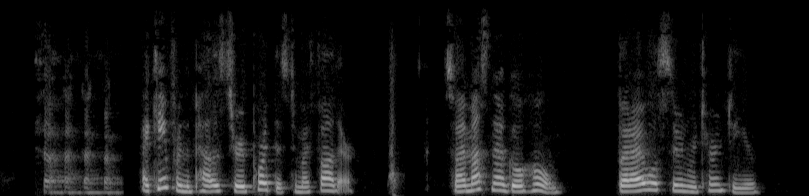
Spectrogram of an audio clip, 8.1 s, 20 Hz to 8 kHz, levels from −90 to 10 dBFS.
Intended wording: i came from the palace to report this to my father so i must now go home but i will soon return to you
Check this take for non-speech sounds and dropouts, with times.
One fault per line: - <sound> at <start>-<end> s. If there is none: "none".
- laugh at 0.3-1.2 s
- whoosh at 3.9-4.1 s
